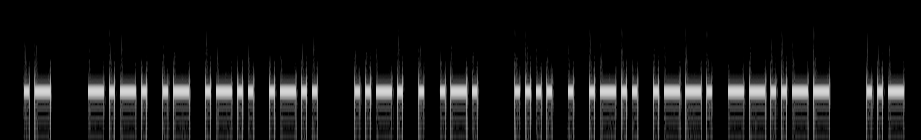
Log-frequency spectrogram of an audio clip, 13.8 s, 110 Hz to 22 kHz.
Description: Morse code, heard as a keyed tone, about 15 wpm, 700 Hz. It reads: A CALL FER HELP, U
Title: Sentences from Top 300 Words and Abbreviations 15wpm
